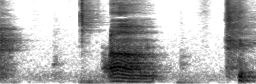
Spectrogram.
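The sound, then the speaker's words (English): A short run of coughs: a harsh burst, then a longer, throaty hacking cough with a rough voiced tone, followed after a pause by another sharp cough. “part of me is I cough up my lung.”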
